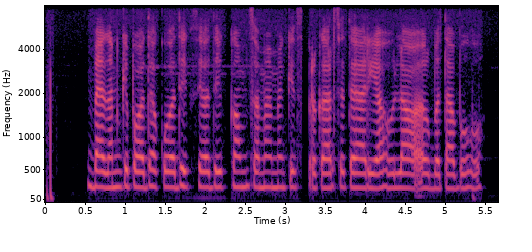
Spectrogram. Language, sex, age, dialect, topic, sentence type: Magahi, female, 18-24, Southern, agriculture, question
